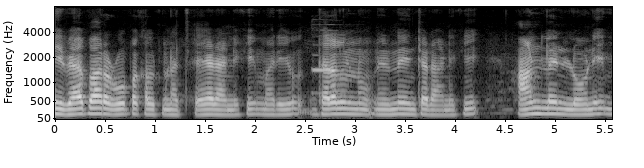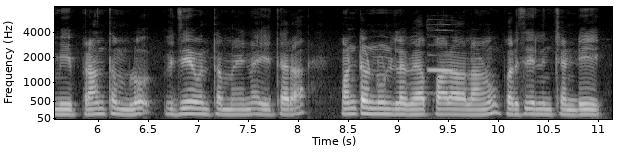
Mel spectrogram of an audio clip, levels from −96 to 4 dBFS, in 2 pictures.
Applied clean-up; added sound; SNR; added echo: none; Wind instrument, woodwind instrument; 8 dB; none.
